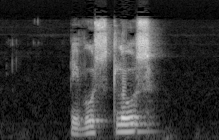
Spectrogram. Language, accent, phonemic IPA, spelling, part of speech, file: German, Austria, /bəˈvʊstloːs/, bewusstlos, adjective, De-at-bewusstlos.ogg
- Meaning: unconscious (not conscious, not awake)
